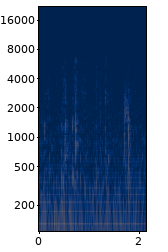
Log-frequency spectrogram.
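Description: Near silence, with a few faint, light clicks and scratches from a serrated rib scoring the slip-wet clay rim of a slab-built cylinder.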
